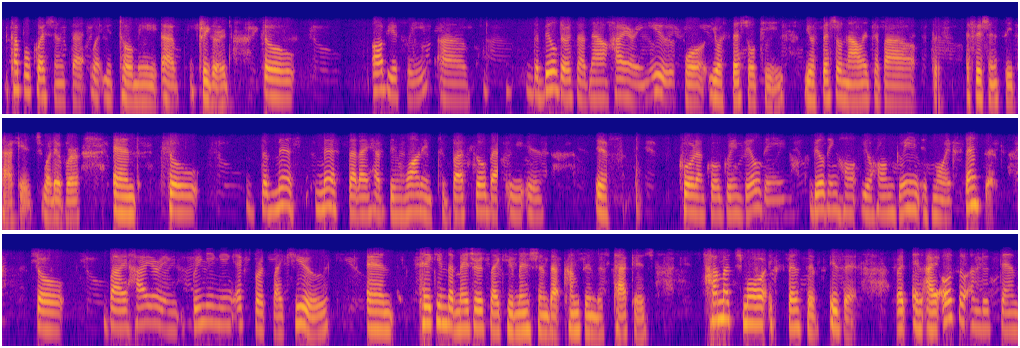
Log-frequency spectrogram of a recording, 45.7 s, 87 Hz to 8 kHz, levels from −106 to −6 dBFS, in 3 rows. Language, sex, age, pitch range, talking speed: English, female, 50-69, 160-205 Hz, 115 wpm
